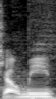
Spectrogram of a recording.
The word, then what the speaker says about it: Xiaomi: make some improvement yes the brand name is pronounced xiaomi and you would not know that by looking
